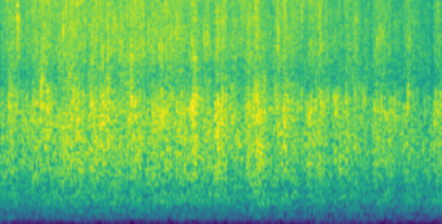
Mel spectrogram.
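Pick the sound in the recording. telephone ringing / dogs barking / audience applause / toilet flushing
audience applause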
